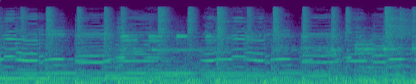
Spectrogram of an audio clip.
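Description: Live blues band playing: a harmonica plays bending, wailing phrases between sung lines, over electric guitar and a steady drum beat.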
